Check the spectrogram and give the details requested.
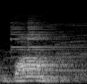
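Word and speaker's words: balm: ये जो आपका पोर्शन है इसमें ऐसा जैसे कि अंदर एयर गई, आल आल, तो क्या हो गया, काम, BAM बाम। तो इसमें एल साइलेंट रहा, बाम, TAL के।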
